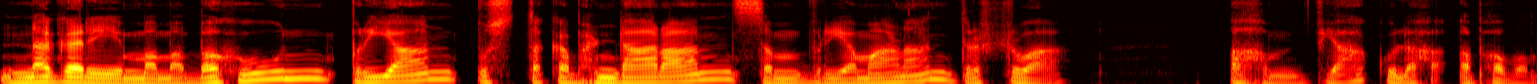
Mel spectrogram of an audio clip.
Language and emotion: Sanskrit, sad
